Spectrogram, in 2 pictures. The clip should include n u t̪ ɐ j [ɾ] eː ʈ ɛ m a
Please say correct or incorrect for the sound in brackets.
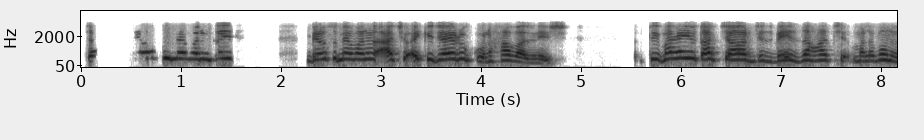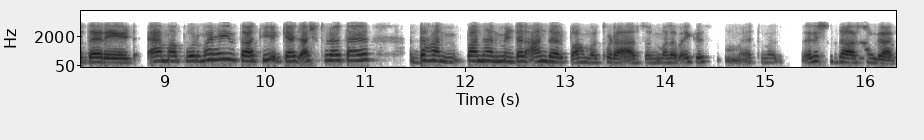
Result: correct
